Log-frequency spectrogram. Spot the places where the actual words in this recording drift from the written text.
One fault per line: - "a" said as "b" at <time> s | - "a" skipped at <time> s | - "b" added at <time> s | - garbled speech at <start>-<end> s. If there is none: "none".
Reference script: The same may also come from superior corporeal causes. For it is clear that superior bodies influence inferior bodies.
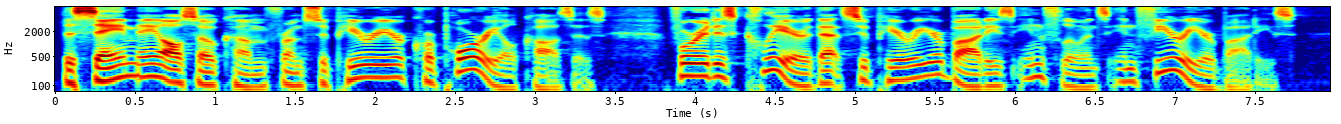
none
